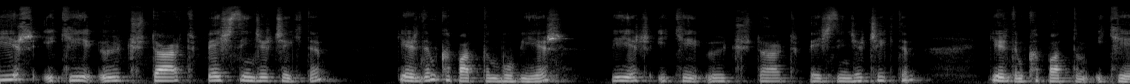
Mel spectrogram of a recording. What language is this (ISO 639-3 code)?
tur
